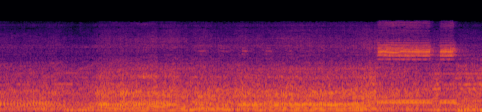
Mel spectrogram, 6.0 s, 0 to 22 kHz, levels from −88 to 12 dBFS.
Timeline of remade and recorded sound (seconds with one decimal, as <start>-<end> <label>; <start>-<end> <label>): 0.0-1.8 recorded; 1.8-4.7 remade; 4.7-6.0 recorded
